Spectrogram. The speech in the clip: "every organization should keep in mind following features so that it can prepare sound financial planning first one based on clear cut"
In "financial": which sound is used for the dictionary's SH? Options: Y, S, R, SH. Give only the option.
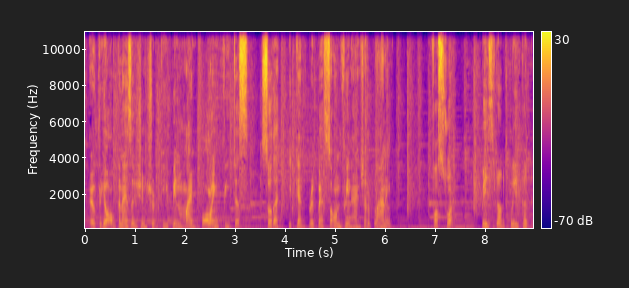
SH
